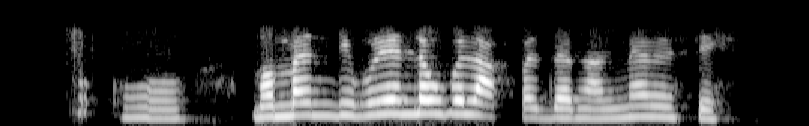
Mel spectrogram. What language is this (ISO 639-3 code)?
mni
